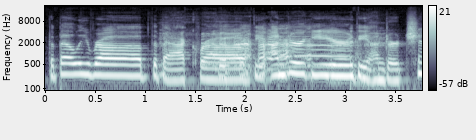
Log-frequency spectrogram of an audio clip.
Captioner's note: people laughing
